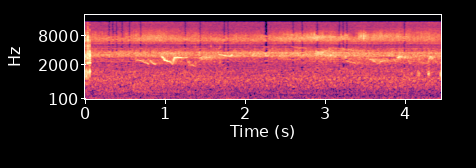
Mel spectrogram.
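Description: Small birds chirping several times in short, gliding calls over a steady low rumble.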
